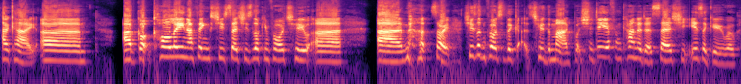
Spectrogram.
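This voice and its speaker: Chatty woman host with a fairly high voice. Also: normal speed, sharp tone. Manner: chatty, informal. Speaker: host of a craft live stream. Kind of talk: casual chat, greeting viewers.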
